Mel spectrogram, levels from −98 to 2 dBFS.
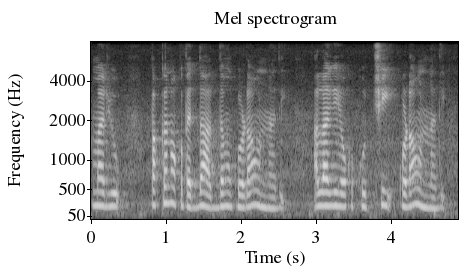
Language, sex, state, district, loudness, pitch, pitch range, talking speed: Telugu, female, Telangana, Hyderabad, -19 LUFS, 220 Hz, 210-235 Hz, 145 wpm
